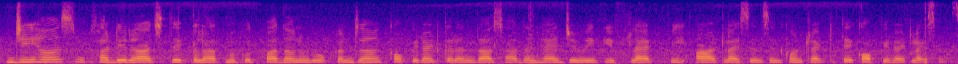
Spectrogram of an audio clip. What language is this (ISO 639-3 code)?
pan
